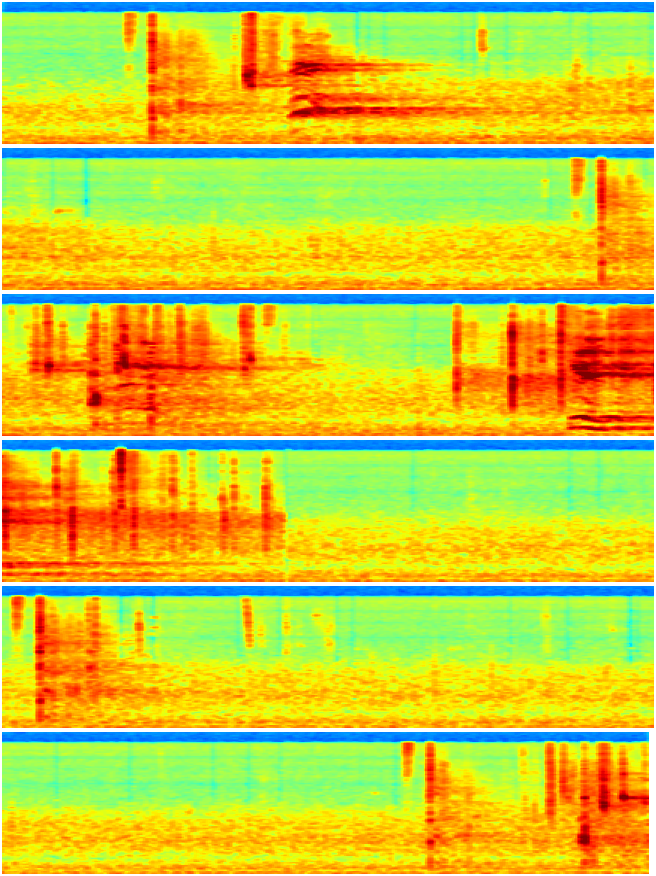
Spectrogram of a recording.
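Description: Tennis racquets strike a ball with sharp pops in a large echoing hall.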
